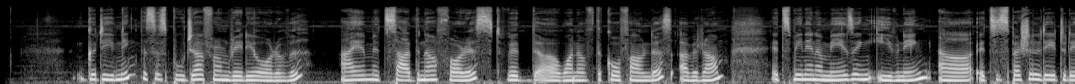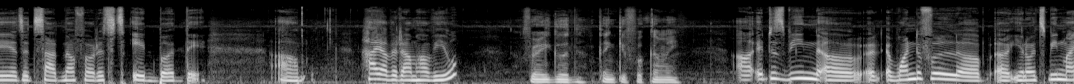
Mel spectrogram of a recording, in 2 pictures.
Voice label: interview english; sadhana forest; 8th birthday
